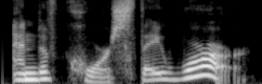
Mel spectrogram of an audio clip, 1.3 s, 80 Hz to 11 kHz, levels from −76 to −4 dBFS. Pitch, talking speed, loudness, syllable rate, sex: 220 Hz, 230 wpm, -17 LUFS, 6.0 syllables/s, female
